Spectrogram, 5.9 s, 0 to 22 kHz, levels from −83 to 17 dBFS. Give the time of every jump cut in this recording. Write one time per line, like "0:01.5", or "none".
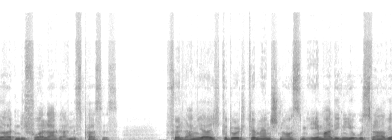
0:02.4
